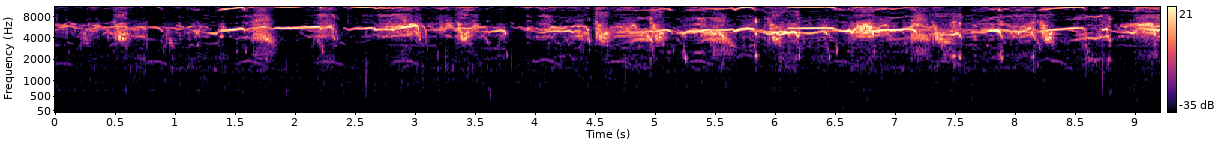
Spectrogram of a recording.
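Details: A nest box of young Red-footed falcons in a large colony in Hungary, July 2025, fills with fast, quavering, high squeals from several chicks, overlapping continuously with brief rustles.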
